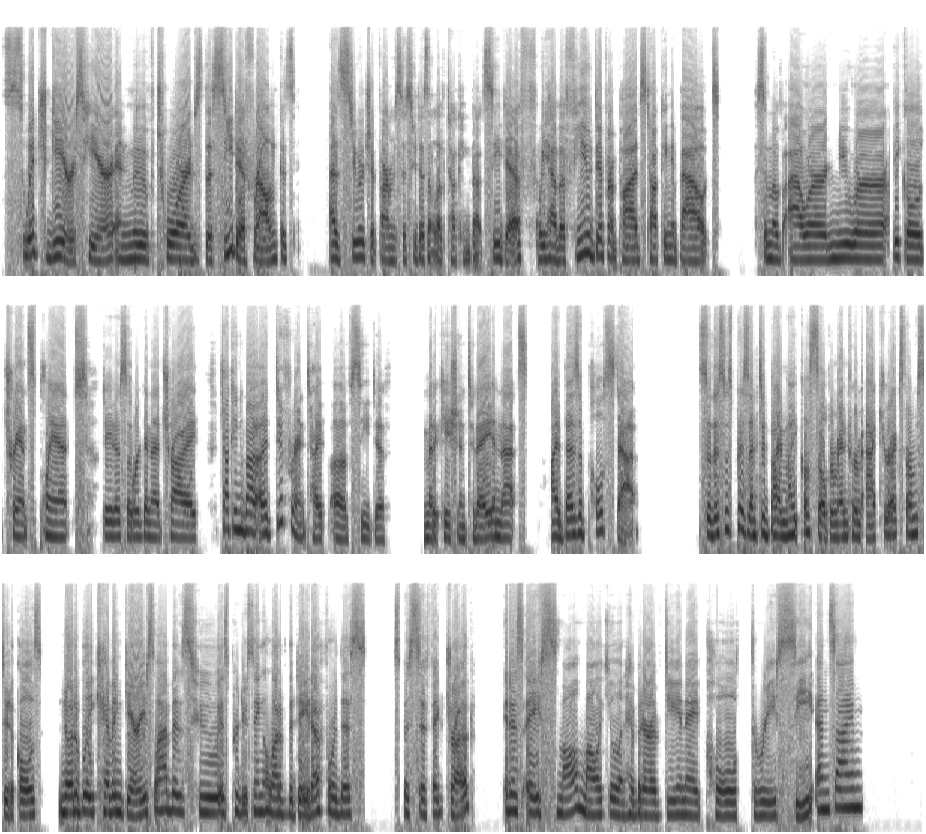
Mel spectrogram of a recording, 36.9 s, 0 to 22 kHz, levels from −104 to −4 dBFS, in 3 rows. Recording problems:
distortion; heavy; 6 dB below the speech

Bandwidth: 15.5 kHz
